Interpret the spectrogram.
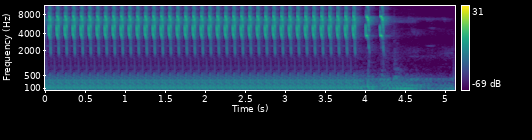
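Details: Velvet-fronted nuthatch in a cage-bird training recording, pouring out a rapid, regular trill of shrill high notes for four seconds, closing with two louder notes and a soft low rumble behind.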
